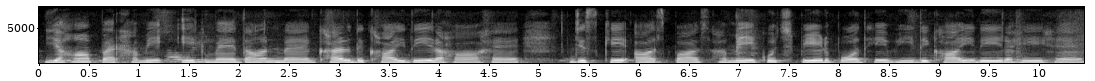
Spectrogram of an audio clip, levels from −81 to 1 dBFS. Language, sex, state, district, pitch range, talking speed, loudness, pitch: Hindi, female, Chhattisgarh, Sukma, 210-230 Hz, 125 wpm, -16 LUFS, 220 Hz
